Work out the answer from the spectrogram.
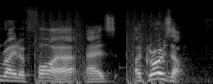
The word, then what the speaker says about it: Groza: But the gun's got the same rate of fire as a Groza. A Graza, as it's correctly pronounced, apparently, by people who, you know, speak Russian and stuff.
